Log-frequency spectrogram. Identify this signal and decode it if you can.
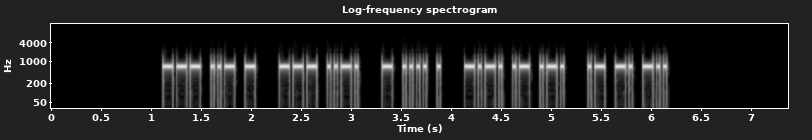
Morse code, heard as a keyed tone, about 34 wpm, 700 Hz. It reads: OUT OF THE CAR AND
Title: Sets of 5 Words Encore 35wpm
